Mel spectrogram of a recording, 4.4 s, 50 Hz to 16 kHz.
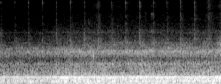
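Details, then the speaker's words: Philips NA120 air fryer after repair of no-heat, fan-not-spinning fault (traced to basket/tray switch): plugged in, temperature and timer set, fan now hums steadily with light even ticking, running normally. "เสียบปลั๊กไฟปรับตั้งอุณหภูมิปรับตั้งเวลาตอนนี้มีเสียงพัดลมทำงานแล้วนะครับ"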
